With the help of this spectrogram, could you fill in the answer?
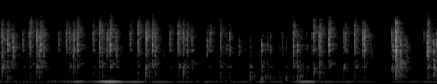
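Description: Long red nails tap and click the buttons, joysticks and D-pad of a hollow black plastic wireless gamepad held in both hands. About two dozen quick, uneven, bright clicks follow one another with almost no ring. A faint steady low hum runs underneath.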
